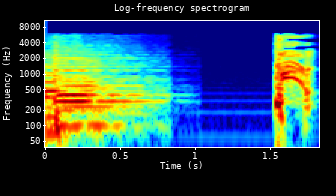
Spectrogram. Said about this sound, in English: I am the Ricola Mystery Cougher. If you hear me coughing and offer me a soothing natural Ricola cough drop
